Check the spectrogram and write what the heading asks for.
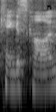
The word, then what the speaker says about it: Kangaskhan: Do you think it's pronounced like Kangaskhan? Kangaskhan, sorry. That's, you're saying like Genghis Khan? Yeah, you're saying it right.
